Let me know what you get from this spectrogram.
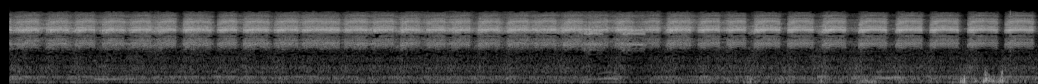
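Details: Cicada singing in a loud, continuous, high-pitched buzzing drone, pulsing rapidly at a steady rate with brief dips, sustained throughout.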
